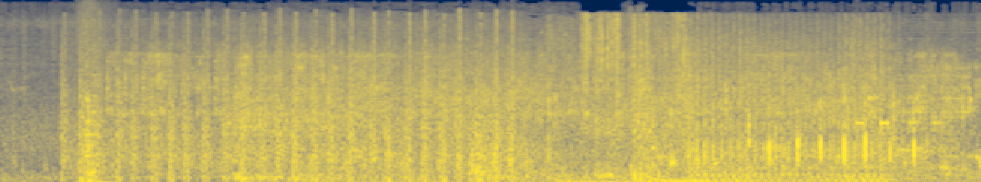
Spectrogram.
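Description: Dense Fortnite gunfire crackles in rapid volleys, mixed with a steady rotor-like drone and a run of sharp, clipped shots near the end. The firing stays fairly distant and continuous throughout.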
